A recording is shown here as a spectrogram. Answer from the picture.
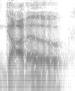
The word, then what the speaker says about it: Godot: Perhaps the most famous work of absurd theater is Samuel Beckett's Waiting for Godot, who she helpfully says is pronounced Godot, in which two characters wait for a man named Godot while their circumstances become increasingly bizarre.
